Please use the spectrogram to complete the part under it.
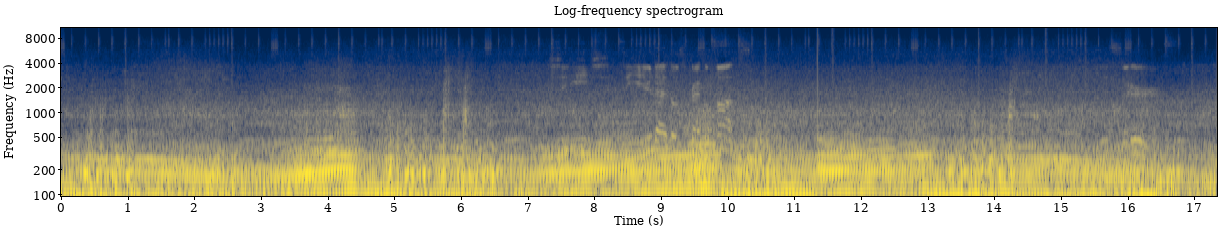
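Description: Wind rushes past an open car window.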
